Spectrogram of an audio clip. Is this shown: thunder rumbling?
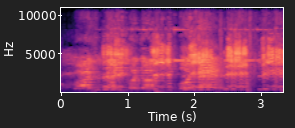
no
